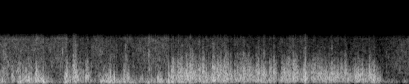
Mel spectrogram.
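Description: Wind buffeting the microphone aboard a sailing trimaran under way, a loud, gusty rushing noise that drops away sharply just before the end.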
